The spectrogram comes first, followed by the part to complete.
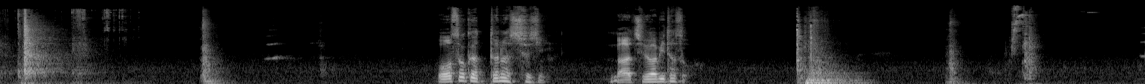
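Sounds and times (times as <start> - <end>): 
door shutting with a loud thud: 2.0 - 2.4, 8.0 - 8.8
speech: 4.4 - 7.0.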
